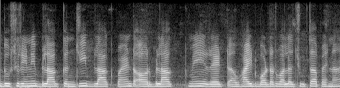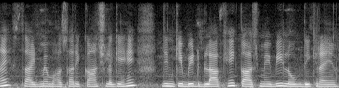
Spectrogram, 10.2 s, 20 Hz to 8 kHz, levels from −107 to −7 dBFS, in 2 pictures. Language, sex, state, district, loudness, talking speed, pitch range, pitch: Hindi, female, Uttar Pradesh, Jyotiba Phule Nagar, -21 LUFS, 205 wpm, 190-210 Hz, 195 Hz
